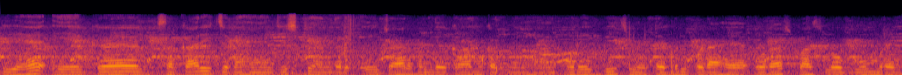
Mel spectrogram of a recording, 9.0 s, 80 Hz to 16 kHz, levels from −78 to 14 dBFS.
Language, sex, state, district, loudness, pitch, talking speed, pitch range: Hindi, male, Rajasthan, Bikaner, -16 LUFS, 120 Hz, 185 wpm, 120-130 Hz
